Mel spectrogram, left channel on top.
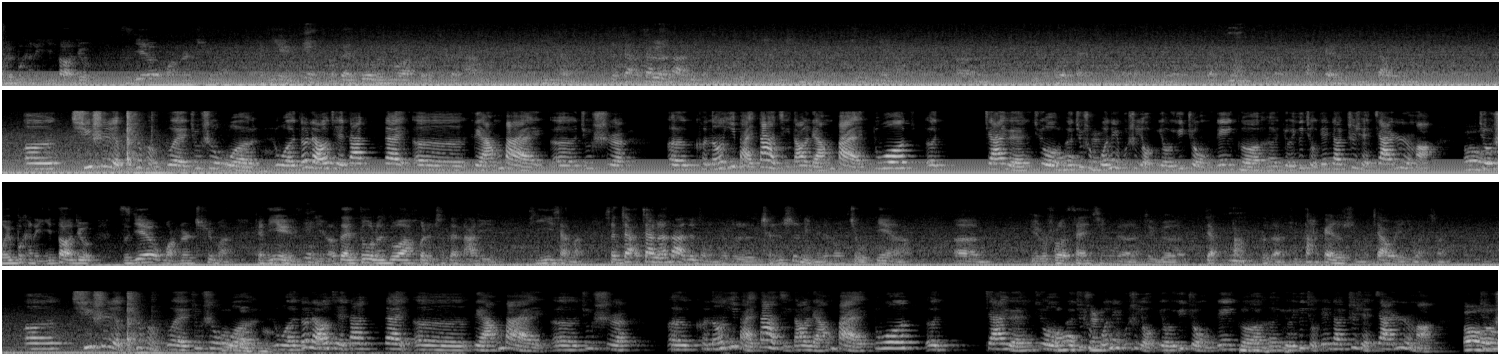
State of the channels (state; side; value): noise; left; hum, 3 dB below the sound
